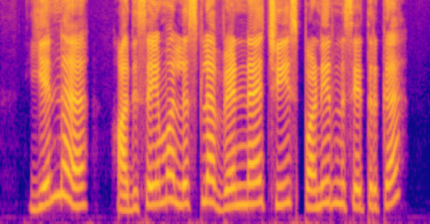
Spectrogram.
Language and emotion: Tamil, surprised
